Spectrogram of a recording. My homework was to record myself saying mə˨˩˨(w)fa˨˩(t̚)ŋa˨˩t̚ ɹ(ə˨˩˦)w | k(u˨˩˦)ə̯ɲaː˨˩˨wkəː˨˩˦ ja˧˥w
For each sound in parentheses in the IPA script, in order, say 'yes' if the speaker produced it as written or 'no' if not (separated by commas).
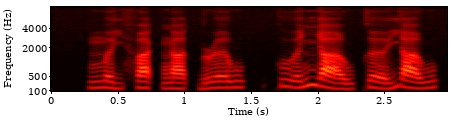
no, no, no, yes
